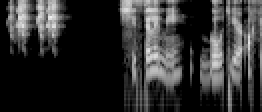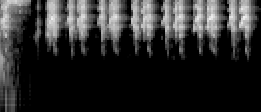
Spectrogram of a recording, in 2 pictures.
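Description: A pet bird squawks and chatters in loud, rapid bursts, first briefly, then as a long string of sharp calls after someone speaks over it indoors.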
